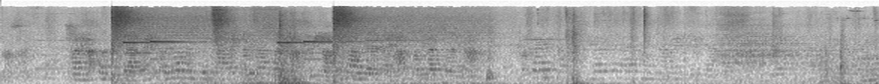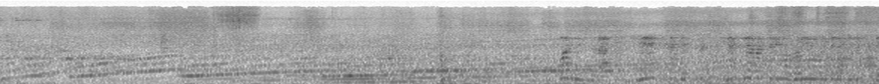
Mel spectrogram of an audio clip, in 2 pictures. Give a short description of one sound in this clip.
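An electric train's motor hums at a standstill.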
